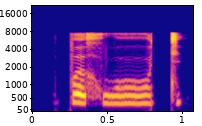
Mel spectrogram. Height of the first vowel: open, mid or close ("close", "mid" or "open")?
mid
